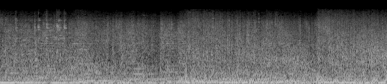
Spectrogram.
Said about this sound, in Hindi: 11 जुलाई 2006 Mumbai train में बम विस्फोट।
